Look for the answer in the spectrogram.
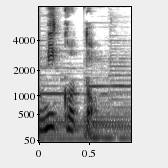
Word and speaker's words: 命: 好，刚刚他爸爸的名字叫做天忍岁尔命，然后儿子呢叫做藩能尔尔义命，他后面都有一个命字，所以呢这边我想要稍微岔出来补充一下，命在日文里面有很多读音，那这个加在名字后面的，它念作 mikoto。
